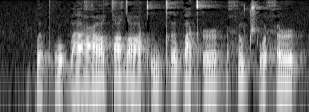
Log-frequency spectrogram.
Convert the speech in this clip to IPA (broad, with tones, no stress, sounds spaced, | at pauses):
p ə˩ pʼ o˩ b aː˩ ʕ ɜ˥ tˤ ɜ˥ dˤ aː˩ kʼ uː˥ kʼ əː˥ p a˩ kʼ ə˞˥ | ħ u˥ t͡ʃʼ o˩ ħ ə˞˥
